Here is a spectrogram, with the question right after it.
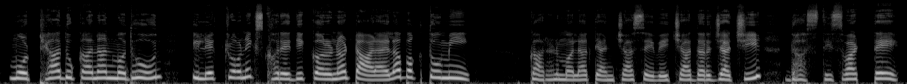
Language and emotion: Marathi, fearful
